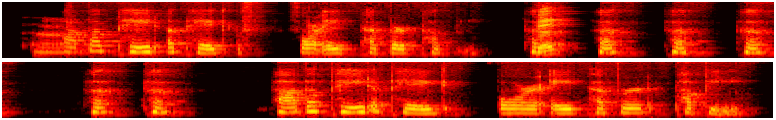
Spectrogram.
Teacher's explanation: it's not a long sound right it's not elongated it's a quick punch quick punch it's very it's very momentary right very momentary very abrupt as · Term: plosive sounds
